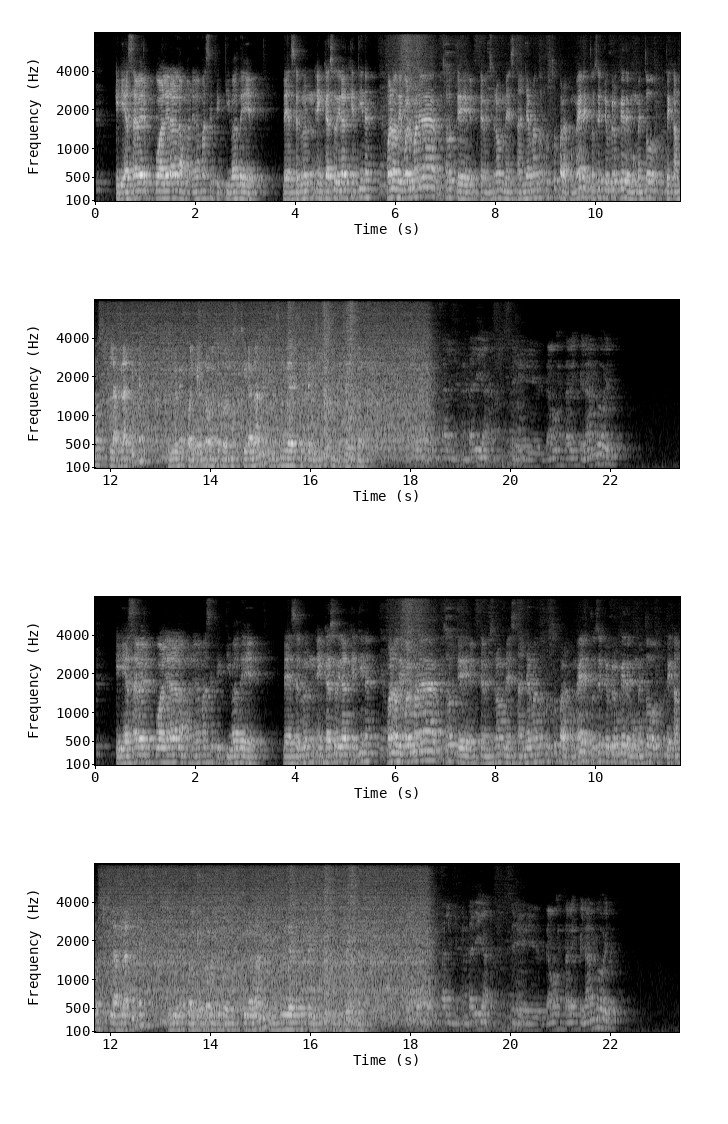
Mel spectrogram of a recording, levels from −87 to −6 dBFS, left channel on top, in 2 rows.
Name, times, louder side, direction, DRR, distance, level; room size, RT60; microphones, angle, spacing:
voice 1, 0.4-3.2 3.7-5.6 5.8-12.7 13.1-17.1, left 2 dB, 50° left, 2 dB, 0.4 m, -30 dB
sound 1, 5.6-20.3, left 1 dB, 85° left, 0.7 m, -44 dB
sound 2, 11.7-18.4, equal, 80° right, 1.1 m, -36 dB
voice 2, 17.9-19.7 20.0-21.9, right 1 dB, 40° right, 0 dB, 0.5 m, -41 dB
4.1 x 2.5 x 2.3 m, 1.1 s
head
